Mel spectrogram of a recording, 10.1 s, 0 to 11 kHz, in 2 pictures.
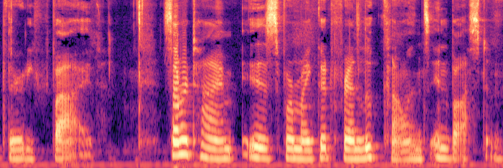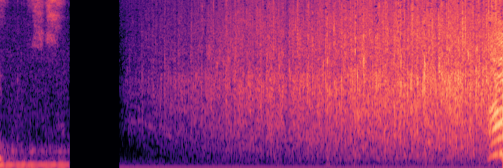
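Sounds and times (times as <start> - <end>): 
speech: 0.0 - 5.2
audience applause: 6.4 - 10.0.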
